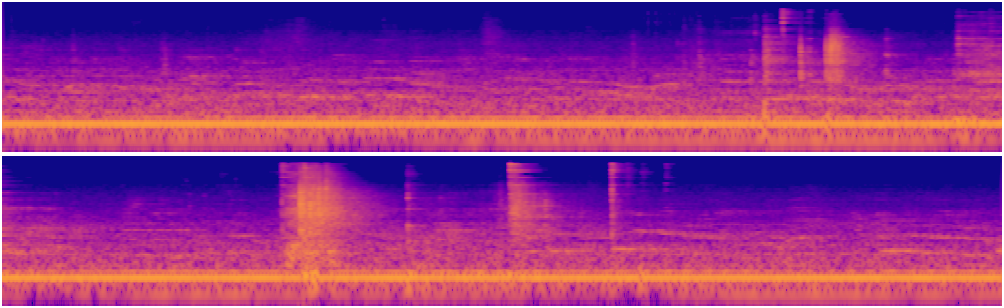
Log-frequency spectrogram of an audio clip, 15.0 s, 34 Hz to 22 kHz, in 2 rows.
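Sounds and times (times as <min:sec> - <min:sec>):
steady low hum: 0:00.0 - 0:15.0
utensils clinking against bowl: 0:05.1 - 0:08.0, 0:09.6 - 0:12.6.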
